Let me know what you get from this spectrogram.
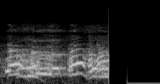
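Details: Hounds on a bear hunt baying together, several overlapping drawn-out, wavering howls that rise and fall for about one second before cutting off abruptly into silence.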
